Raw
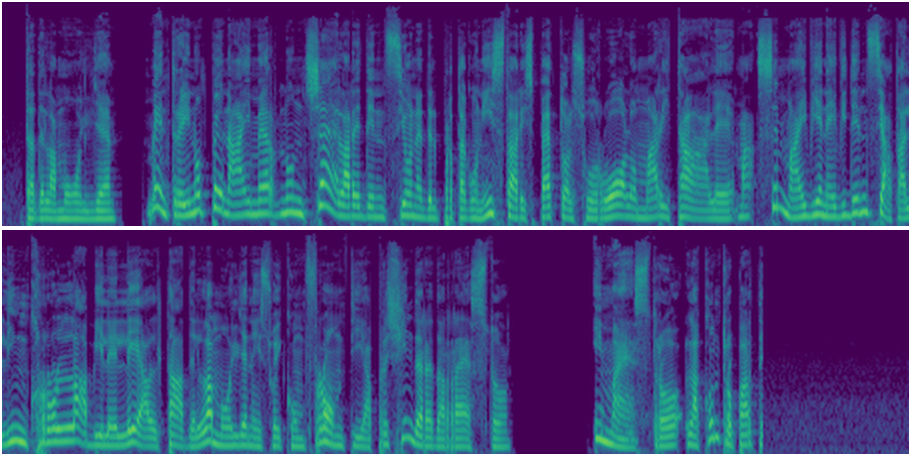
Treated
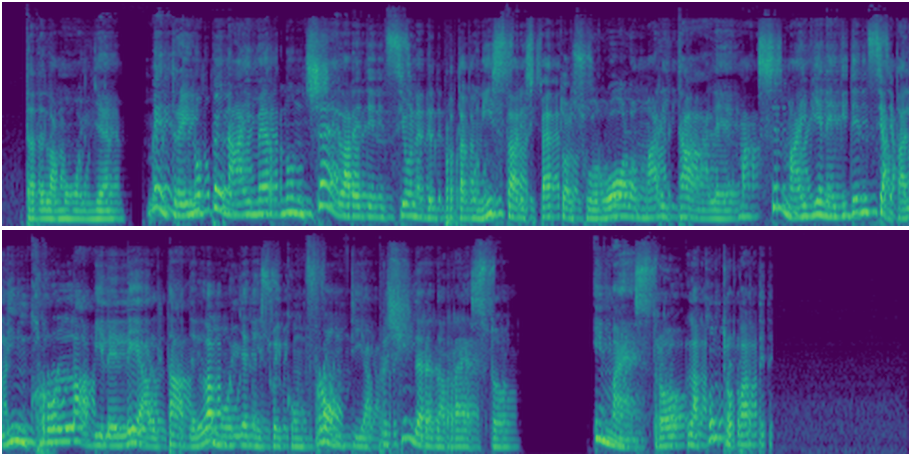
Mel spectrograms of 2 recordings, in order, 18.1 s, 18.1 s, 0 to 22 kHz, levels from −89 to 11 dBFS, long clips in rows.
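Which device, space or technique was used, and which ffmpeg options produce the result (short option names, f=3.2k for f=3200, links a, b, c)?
slapback doubling: -filter_complex "[0:a]asplit=3[a][b][c];[b]adelay=27,volume=-8.5dB[d];[c]adelay=94,volume=-9dB[e];[a][d][e]amix=inputs=3:normalize=0,volume=2dB"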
